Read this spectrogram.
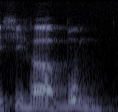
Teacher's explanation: halqi jadi di sini jadi Idgham Bighunnah daripada shihabun jadi shihabbum terus masuk ke dalam mim dan didengungkan dua harakat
